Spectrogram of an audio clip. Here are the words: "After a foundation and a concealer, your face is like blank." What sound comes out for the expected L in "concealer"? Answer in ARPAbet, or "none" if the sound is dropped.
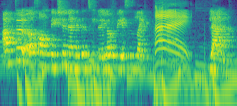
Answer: N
